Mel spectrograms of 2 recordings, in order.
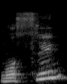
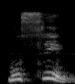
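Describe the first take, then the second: First: Said in the usual way. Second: মসৃণ with the first vowel said like ও, "mosrin"; মসৃণ spoken as "মোসৃণ"; initial অ as ও. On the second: Shown as a demonstration. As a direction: round the opening vowel of মসৃণ toward ও. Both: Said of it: "এটা ও এর মতো উচ্চারণ হচ্ছে".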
